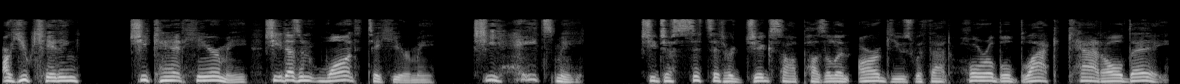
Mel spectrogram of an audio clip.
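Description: A man's voice: fairly low pitch, slow, a little mellow, husky, dry recording. A man voicing an anxious, impatient young boy with a snappy, wailing manner in a children's storybook. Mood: wailing, desperate. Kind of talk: children's audiobook character voice.

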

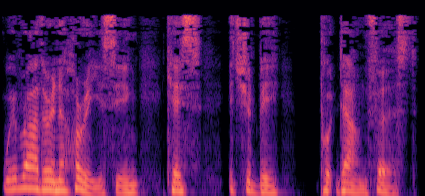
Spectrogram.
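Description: A man plays a young smith, quick and nettled, answering back with a husky, dry voice. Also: medium pitch, expressive, a little mellow, dry recording. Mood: defiant.

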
